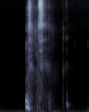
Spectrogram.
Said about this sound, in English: I was clearing my throat to say the word hey.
